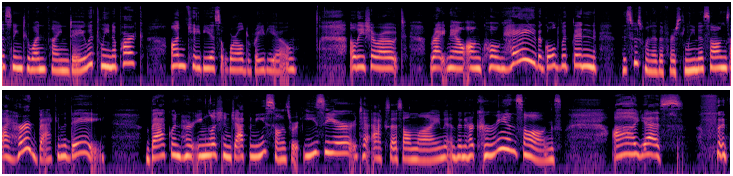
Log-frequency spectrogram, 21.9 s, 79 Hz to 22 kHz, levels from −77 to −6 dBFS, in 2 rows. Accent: American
